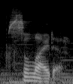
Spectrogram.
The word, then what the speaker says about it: Salida: the RV resort is just south of Selita Colorado where some people pronounce it Salida this RV Resort recently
